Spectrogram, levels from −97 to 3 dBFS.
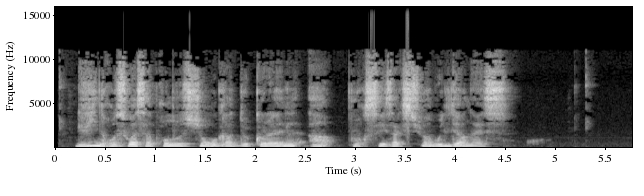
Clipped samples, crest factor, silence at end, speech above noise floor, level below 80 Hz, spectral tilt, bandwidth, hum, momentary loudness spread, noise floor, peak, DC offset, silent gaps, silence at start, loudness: under 0.1%; 14 dB; 1.25 s; 39 dB; -54 dBFS; -4 dB/octave; 16 kHz; none; 7 LU; -53 dBFS; 0 dBFS; under 0.1%; none; 0.2 s; -13 LUFS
